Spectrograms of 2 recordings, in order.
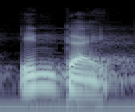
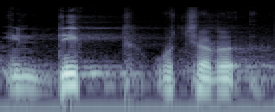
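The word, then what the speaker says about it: indict: তারপরে হলো ইনডে, ইনডাইট, ইনডাইট, এখানে ইনডাইট, এখানে আমরা কিন্তু ইনডিক্ট উচ্চারণ করার কথা ছিল না, ডিকশন থেকে ইনডাইট উচ্চারিত হয়।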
